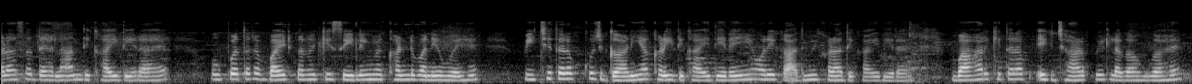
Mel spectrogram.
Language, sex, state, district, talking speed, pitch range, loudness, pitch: Hindi, female, Bihar, Saharsa, 215 wpm, 195-230 Hz, -19 LUFS, 215 Hz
